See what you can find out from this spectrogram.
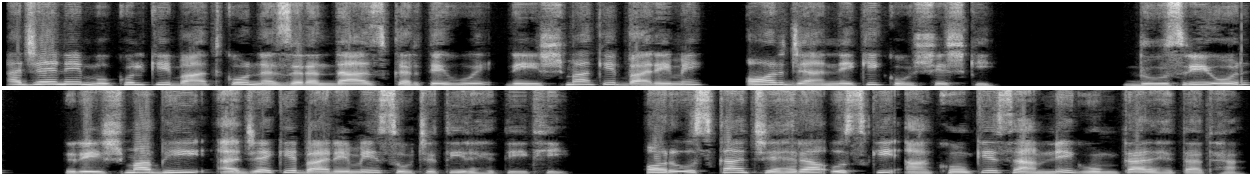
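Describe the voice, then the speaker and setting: Female storyteller, scripted narration, middle pitch, dry recording. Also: lively intonation, moderate pace, a little mellow, no room sound.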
